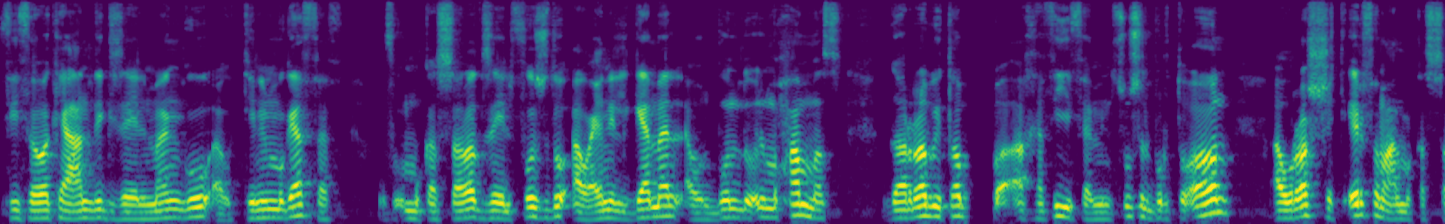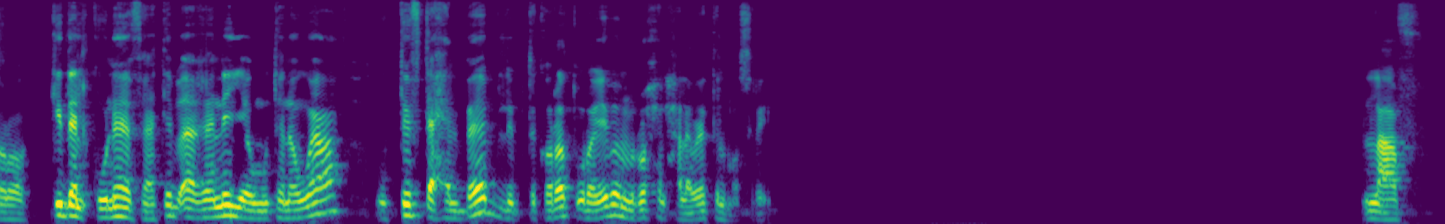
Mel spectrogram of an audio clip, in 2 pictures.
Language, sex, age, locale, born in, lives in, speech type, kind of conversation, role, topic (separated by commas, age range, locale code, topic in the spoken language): Arabic, male, 20-24, ar-EG, Egypt, Egypt, read, expert-assistant, expert, لو عايزين نبتكر وجبة مصرية جديدة تجمع بين أكلات شعبية وتقنيات طبخ حديثة، هتكون عاملة إزاي؟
